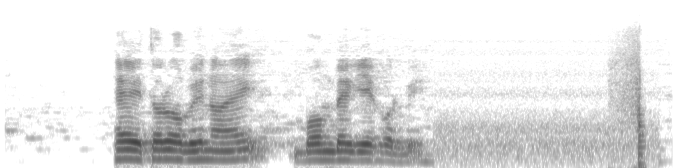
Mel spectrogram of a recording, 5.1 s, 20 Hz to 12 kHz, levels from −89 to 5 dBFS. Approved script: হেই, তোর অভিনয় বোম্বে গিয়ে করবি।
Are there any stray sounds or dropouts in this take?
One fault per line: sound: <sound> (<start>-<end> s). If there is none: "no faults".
sound: thud (4.6-4.9 s)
